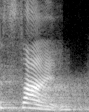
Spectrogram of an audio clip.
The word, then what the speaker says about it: sign: द G in the words is silent.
